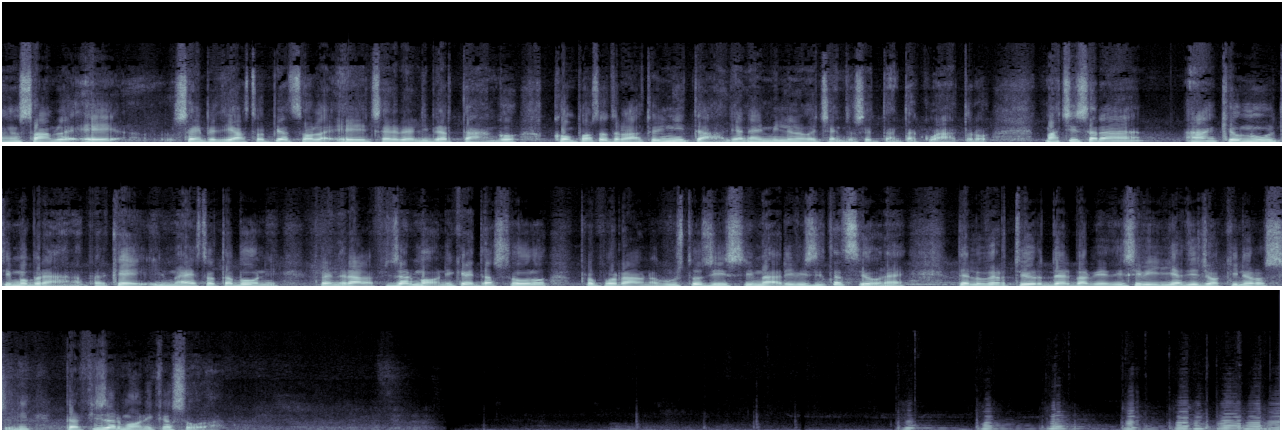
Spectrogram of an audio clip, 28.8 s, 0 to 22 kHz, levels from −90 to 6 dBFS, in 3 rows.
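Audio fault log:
Throughout: clock drift between sender and receiver. The sending device's clock runs roughly 2% slower than the receiver's, so the jitter buffer keeps draining. The receiver has to stretch the audio to avoid running dry, and small timing hiccups recur at uneven intervals.
0.06 to 28.74 s: repeated timing corrections. Playback runs at about 98% speed as the receiver keeps repeating short pieces to wait for the slow sender, adding around half a second overall. The edits are small and irregularly spaced.
1.32 to 10.31 s, 14.24 to 16.71 s and 24.60 to 27.63 s: scattered short gaps. About seven, then three, then three packets arrived late or went missing. The receiver bridged each hole by extending the preceding sound, mostly by 15 ms or less and at most around 30 ms in the last stretch, so these are brief ticks or smears.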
